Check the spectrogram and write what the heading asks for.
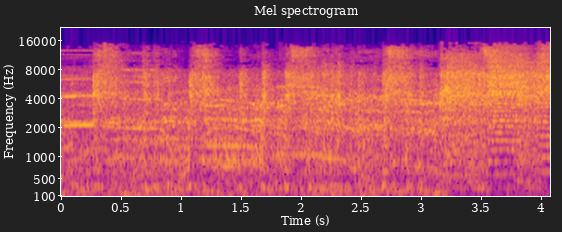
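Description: College marching band music, with drums under crowd yelling and cheering. The brass section comes in with loud held chords about three and a half seconds in.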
